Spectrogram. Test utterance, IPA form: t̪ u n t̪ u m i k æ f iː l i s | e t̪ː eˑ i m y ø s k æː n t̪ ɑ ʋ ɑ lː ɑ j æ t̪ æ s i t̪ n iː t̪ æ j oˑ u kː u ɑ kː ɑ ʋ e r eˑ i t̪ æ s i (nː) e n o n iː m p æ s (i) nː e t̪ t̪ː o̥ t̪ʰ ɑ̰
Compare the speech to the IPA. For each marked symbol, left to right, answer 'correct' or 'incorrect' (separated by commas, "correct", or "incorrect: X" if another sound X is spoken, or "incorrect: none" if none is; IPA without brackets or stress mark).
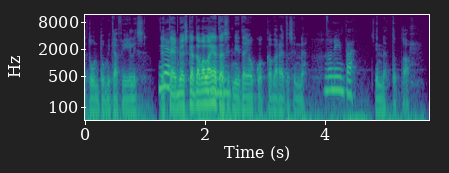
correct, correct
